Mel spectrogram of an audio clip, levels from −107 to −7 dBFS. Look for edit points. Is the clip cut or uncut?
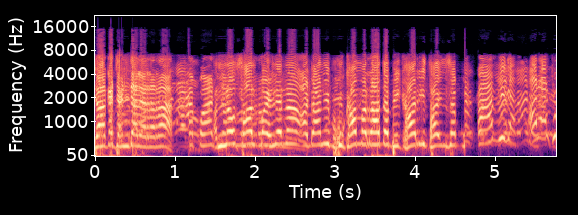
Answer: cut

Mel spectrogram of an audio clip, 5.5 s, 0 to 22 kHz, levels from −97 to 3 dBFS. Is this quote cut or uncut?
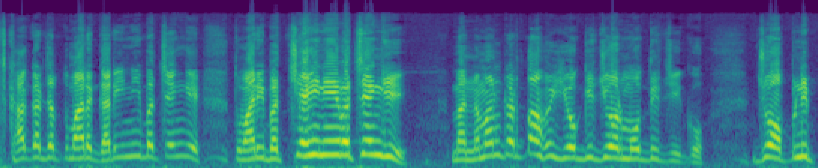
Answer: cut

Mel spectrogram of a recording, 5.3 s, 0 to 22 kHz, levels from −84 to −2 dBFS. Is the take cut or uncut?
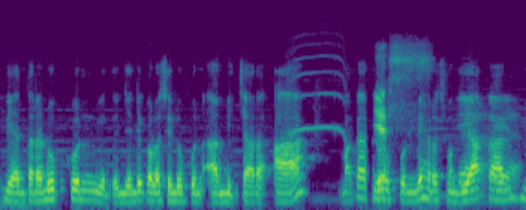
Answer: uncut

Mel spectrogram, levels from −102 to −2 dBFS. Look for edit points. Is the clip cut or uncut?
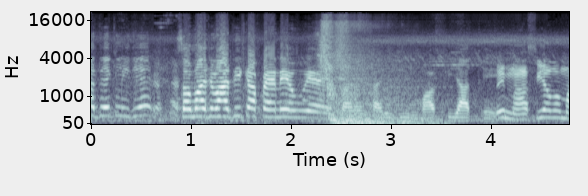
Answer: cut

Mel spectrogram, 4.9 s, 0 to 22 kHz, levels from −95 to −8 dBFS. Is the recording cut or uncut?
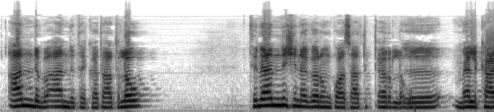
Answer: cut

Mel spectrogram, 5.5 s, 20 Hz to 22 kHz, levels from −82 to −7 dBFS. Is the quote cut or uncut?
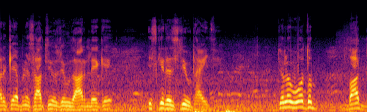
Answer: uncut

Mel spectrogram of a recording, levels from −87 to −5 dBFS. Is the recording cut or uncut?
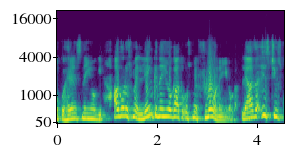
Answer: uncut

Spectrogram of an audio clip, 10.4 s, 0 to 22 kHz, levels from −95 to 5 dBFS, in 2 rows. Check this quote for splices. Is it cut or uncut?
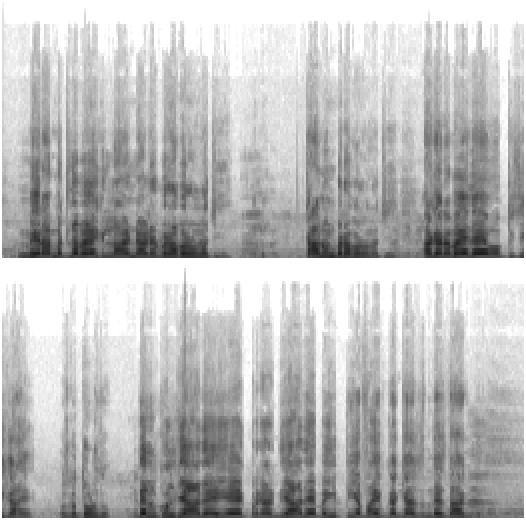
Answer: cut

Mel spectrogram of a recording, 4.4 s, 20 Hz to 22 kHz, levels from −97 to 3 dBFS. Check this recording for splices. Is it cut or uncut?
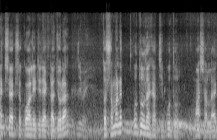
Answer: cut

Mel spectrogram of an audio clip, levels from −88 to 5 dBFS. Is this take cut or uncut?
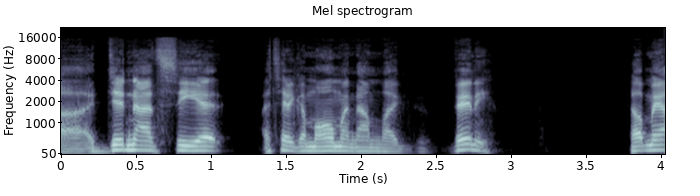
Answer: cut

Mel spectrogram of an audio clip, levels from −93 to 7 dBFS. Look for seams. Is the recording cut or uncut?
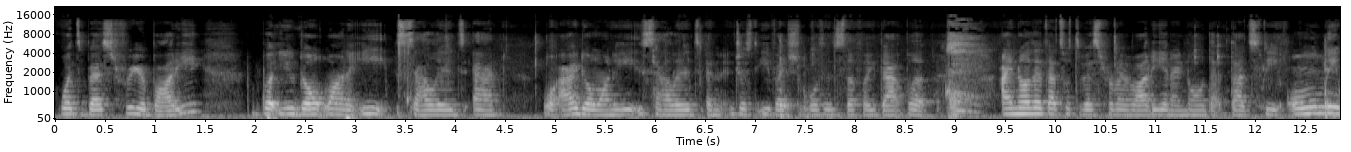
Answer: uncut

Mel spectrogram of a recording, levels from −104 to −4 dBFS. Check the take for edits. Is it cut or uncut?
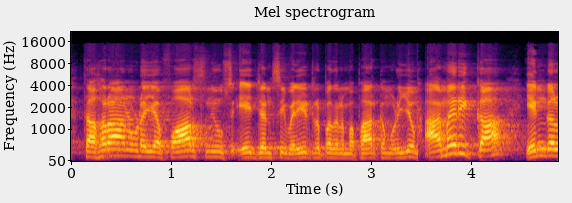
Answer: cut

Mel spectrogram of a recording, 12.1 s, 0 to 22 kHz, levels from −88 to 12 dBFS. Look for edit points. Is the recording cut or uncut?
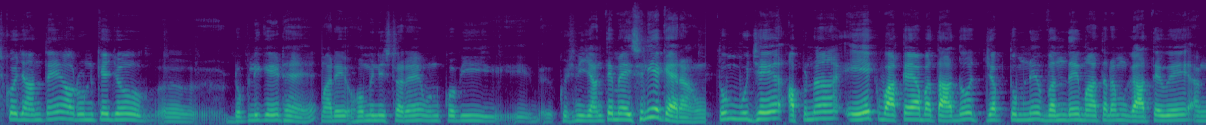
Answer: cut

